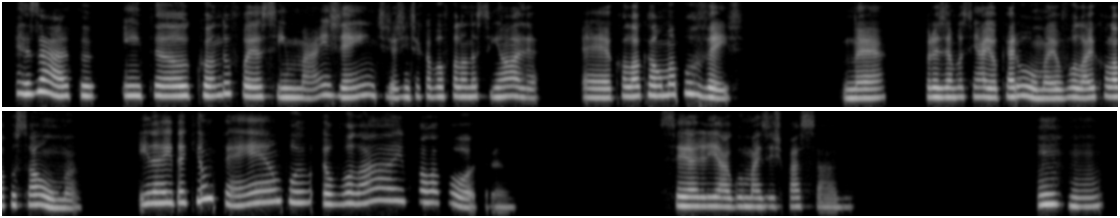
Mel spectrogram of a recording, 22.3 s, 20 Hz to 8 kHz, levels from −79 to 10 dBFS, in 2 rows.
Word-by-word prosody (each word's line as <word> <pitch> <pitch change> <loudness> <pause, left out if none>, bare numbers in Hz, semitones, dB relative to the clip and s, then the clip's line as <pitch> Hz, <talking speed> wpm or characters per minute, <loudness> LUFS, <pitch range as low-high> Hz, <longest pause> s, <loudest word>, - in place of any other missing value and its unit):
Exato. 255 -6 +3 0.2
Então, 245 0 +3
quando 255 +3 +1
foi 245 -6 +2
assim 230 -1 0
mais 215 +5 -2
gente, 240 +1 -2
a 205 - -2
gente 220 +1 -5
acabou 230 0 -3
falando 230 -1 -1
assim: 230 -1 -3
"Olha, 225 -3 -1 0.4
eh, 210 -1 0
coloca 240 +3 +2
1 265 +2 +1
por 290 0 +1
vez". 210 -3 +2 1.0
Né. 200 +1 +1 0.4
Por 220 - -1
exemplo 220 0 +4
assim, 225 +1 -7
ah, 225 - +1
eu 210 0 +3
quero 230 +3 +2
1. 195 -2 +2
Aí 195 - +2
eu 200 - +1
vou 215 +2 0
lá 205 0 +3
e 215 - +1
coloco 230 +1 +1
só 245 0 -1
1. 180 -2 -1 0.6
E 270 - -2
daí 285 0 +3
daqui 295 +4 -1
um 395 +1 +3
tempo, 295 +3 -2
eu 295 +1 -4
eu 265 -1 +1
vou 265 +2 -2
lá 340 +6 -3
e 330 - -4
coloco 295 -2 -4
outra. 195 -2 -6 1.6
Ser, 220 -1 +2
ali, 215 0 +1
algo 205 0 -3
mais 205 0 -4
espaçado. 205 -1 -12 1.8
Uhum. 235 -4 0
230 Hz, 140 wpm, -24 LUFS, 210-260 Hz, 1.8 s, exemplo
